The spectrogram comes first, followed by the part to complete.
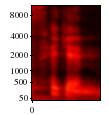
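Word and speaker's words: Shechem: 네, 자, 우리 계속해서 지명 속에 담긴 하나님의 뜻과 섭리, 일곱 번째로 세겜 우리 한번 같이 보도록 하겠습니다. 자, 우리 세겜이라는 것은 그냥 히브리어로 말 그대로 정확하게 발음하면 쉐켐이라는 말인데요, 뜻은 어깨라고 하는 뜻입니다.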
